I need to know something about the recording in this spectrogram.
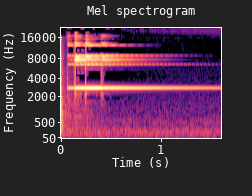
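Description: A small lever-operated dining room bell in a historic house museum rings out clearly, struck a few quick times in succession before one bright metallic tone lingers and slowly fades away.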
